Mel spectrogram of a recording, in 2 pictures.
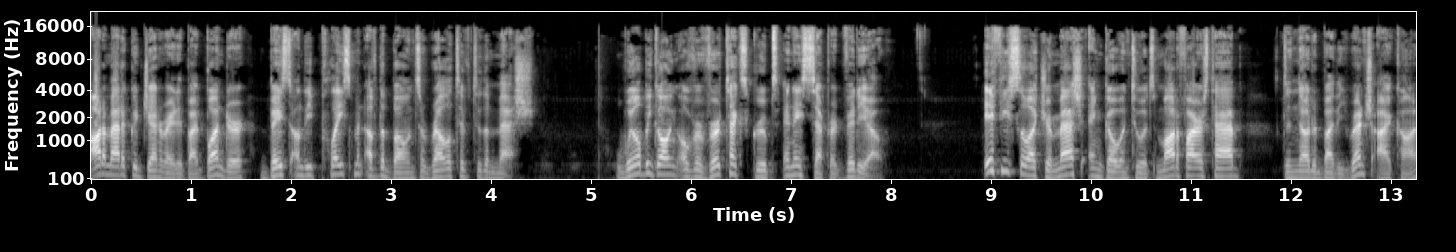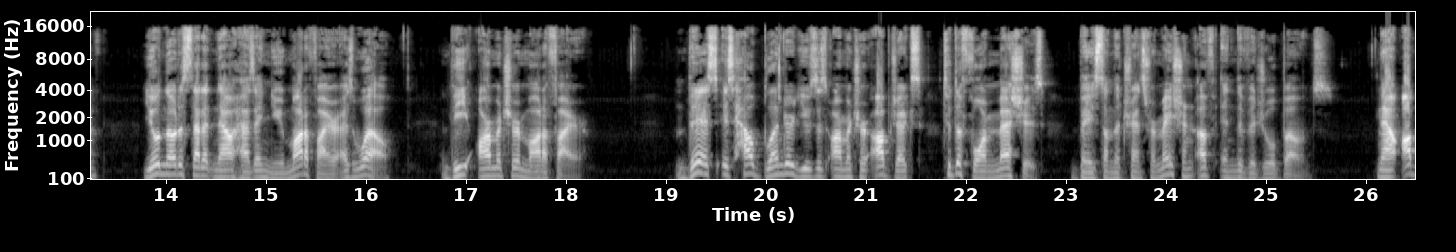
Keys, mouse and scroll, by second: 1.9 click, 2.3 middle click, 2.9 click, 3.3 middle click, 3.8 z, 4.3 r, 8.6 middle click, 9.3 scroll down 1, 9.4 middle click, 10.5 ctrl+Tab, 10.9 click, 14.3 click, 17.7 click, 18.5 click, 20.5 click.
